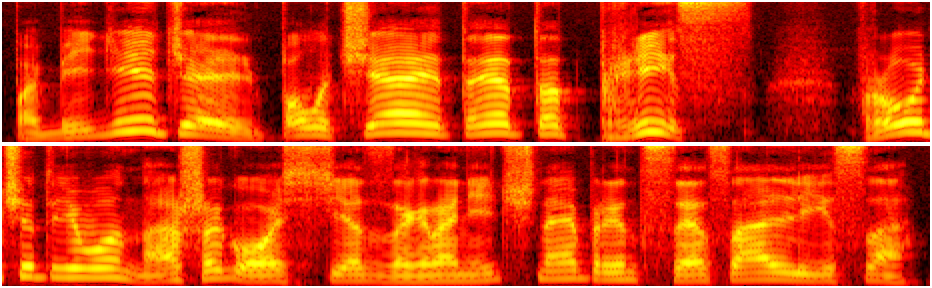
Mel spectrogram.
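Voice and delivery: high, slow, loud royal speech; booming warrior king. Acted. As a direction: proclaim it grandly to the crowd. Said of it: "Король поднял кубок в руке и произнёс".

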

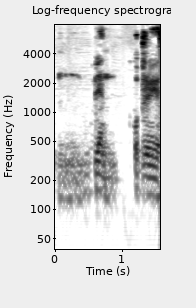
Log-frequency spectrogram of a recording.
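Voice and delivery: ordinary talk, nothing marked

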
